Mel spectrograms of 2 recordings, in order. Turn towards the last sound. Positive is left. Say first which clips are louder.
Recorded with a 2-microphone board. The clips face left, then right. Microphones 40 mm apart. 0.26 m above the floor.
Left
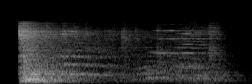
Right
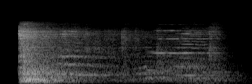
# even
turn(degrees=-15)  # may be behind; listen again after turning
